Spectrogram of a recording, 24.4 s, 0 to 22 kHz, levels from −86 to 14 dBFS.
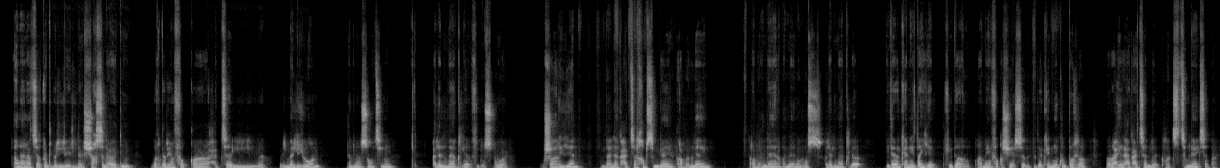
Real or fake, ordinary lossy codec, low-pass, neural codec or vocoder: real; none; none; none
